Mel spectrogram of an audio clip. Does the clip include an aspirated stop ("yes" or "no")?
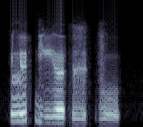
no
